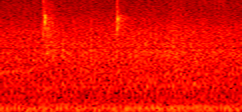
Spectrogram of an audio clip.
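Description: Outdoor ambience dominated by wind rumbling on the camera microphone, with two short high chirps, one about half a second in and one just after a second.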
